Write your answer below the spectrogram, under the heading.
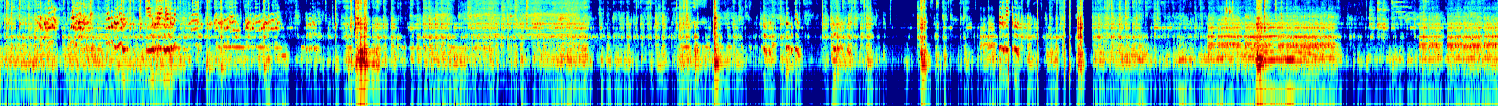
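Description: White PP-R plastic water pipes and fittings being handled and worked into place: squeaks of plastic rubbing on plastic, with scattered clicks and a couple of sharper knocks.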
